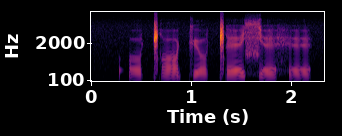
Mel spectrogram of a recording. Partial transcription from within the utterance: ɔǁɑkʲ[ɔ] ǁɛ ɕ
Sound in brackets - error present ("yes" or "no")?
no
